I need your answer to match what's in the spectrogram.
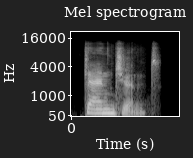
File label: "tangent", Indian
